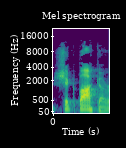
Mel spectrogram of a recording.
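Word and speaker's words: Tshibaka: who has a race tomorrow against Shikbaka, right? No, the T is silent. It's kind of like Django Unchained. The D is silent.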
